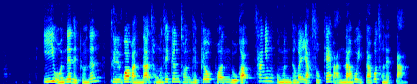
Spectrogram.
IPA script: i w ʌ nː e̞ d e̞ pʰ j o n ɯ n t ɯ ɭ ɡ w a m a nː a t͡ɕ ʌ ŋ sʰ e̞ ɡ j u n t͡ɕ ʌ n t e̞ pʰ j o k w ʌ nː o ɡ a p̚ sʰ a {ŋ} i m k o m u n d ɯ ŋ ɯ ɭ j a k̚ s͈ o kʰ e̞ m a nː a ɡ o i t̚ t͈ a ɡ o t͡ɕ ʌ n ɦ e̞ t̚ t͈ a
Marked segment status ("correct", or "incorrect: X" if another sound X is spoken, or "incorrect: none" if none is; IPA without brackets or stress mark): correct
